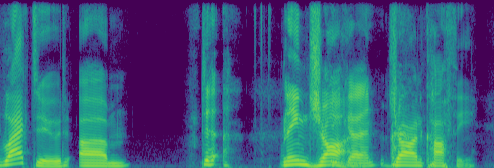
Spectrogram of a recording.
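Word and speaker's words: Coffey: dude named John John coffee right now John coffee yeah I'm coffee um like the drink but not spelled the same not at all yeah that's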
